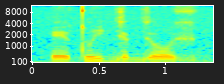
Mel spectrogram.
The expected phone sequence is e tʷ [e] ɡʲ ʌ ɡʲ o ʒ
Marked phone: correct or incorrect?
incorrect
